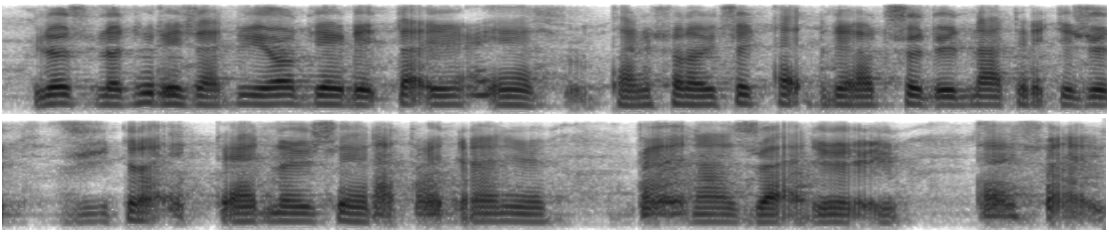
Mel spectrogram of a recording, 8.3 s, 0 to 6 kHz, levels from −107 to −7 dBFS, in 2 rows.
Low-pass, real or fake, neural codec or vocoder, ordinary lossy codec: 5.4 kHz; fake; autoencoder, 22.05 kHz, a latent of 192 numbers a frame, VITS, trained on one speaker; none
